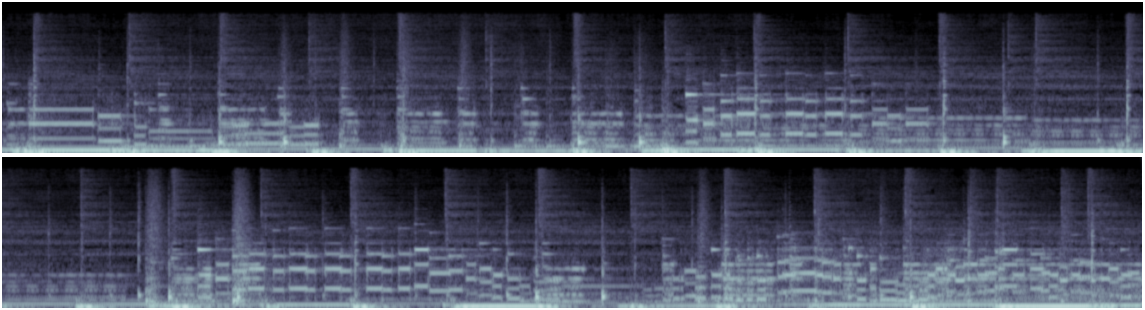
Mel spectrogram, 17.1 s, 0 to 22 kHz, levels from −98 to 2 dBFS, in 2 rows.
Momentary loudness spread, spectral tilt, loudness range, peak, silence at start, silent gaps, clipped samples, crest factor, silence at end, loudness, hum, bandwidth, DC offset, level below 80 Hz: 9 LU; -8 dB/octave; 3 LU; -10 dBFS; 0 s; none; under 0.1%; 16 dB; 0 s; -27 LUFS; none; 9 kHz; under 0.1%; -26 dBFS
